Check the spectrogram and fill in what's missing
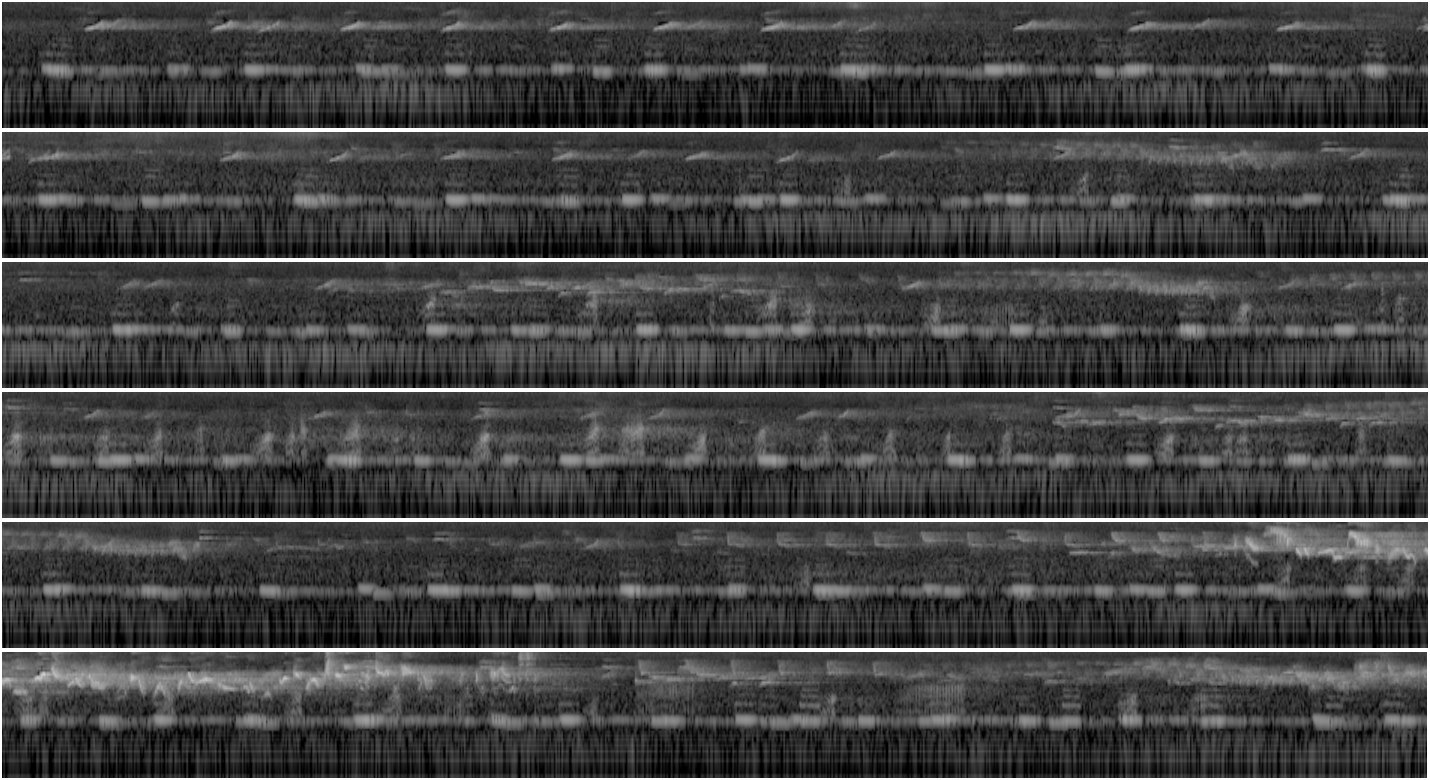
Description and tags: Field recording of forest swamp. Sounds of frogs, birds. The main sound is coming from the Bombina Bombina frog.
animal, anxious, frog, atmosphere, enchanted, forest, terrifying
